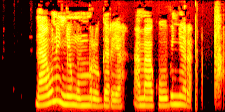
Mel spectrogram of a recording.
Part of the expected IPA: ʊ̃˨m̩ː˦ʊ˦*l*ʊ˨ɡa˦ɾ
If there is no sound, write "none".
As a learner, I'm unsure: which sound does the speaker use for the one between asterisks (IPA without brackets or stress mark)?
ɾ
